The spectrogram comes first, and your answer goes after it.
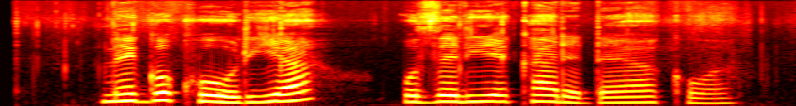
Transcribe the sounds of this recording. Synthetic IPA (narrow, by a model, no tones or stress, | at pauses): neɡokʰoːɾia | oðeɾiekaɾɛdajakoa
